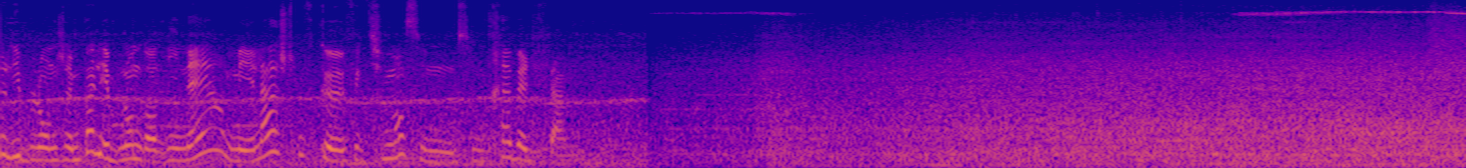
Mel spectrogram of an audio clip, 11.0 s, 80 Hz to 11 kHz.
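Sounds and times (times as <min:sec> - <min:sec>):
street traffic passing: 0:00.0 - 0:11.0.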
